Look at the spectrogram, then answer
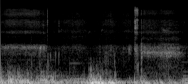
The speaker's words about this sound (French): Euh, je je m'attendais pas à ce qu'il y ait des couloirs de vent autour du lac.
